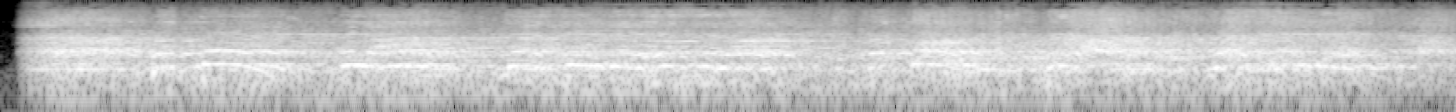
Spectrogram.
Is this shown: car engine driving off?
no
